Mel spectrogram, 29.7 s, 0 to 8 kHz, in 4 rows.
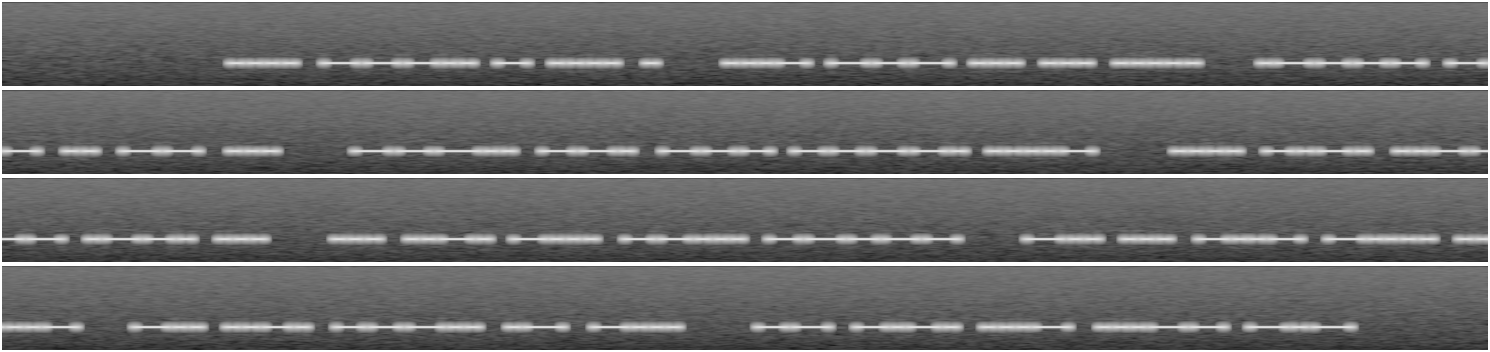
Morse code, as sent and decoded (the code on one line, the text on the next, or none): .... ---.. - .... . / ...- --- ... ... ..... / .---- -- .. -- ... / ---.. --. --- ----. ....- / .... -.-. ..--- .--. ... / ... ..-. -... --... ----- / -.. ... -..- -.... ....- / -.. ..-. ---.. .- -... / -- -.-. ...- ...-- -.-
H8THE VOSS5 1MIMS 8GO94 HC2PS SFB70 DSX64 DF8AB MCV3K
